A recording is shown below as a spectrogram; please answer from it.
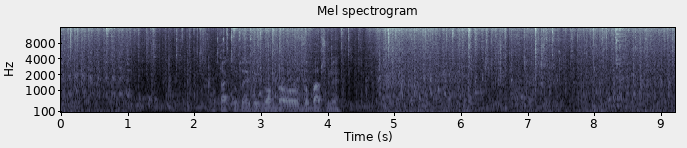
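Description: Racing pigeons coo in soft, repeated low warbles, close by, as they finish eating, while a person talks over them and some rustling fills the background.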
